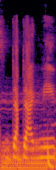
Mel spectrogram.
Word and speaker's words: Dagne: good you can live life intentionally oh it's pronounced dagne do dagy means new dawn it's a new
